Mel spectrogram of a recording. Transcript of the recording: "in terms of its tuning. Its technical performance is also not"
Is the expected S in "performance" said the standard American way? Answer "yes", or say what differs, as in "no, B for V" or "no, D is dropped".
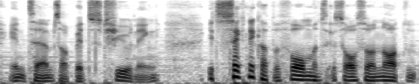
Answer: yes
